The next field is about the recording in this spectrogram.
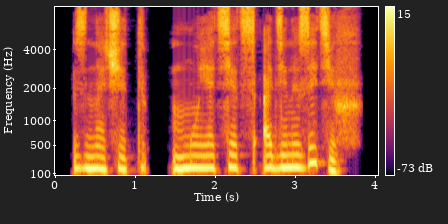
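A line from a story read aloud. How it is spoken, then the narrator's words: Muffled question. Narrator (Russian): глухо спросила я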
